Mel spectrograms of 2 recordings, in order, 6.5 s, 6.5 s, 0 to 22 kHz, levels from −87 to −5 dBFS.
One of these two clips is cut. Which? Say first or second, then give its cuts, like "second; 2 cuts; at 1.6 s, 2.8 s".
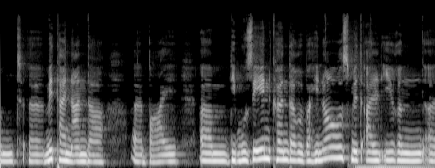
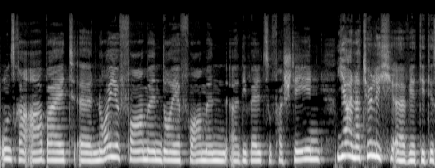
second; 2 cuts; at 2.4 s, 5.0 s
